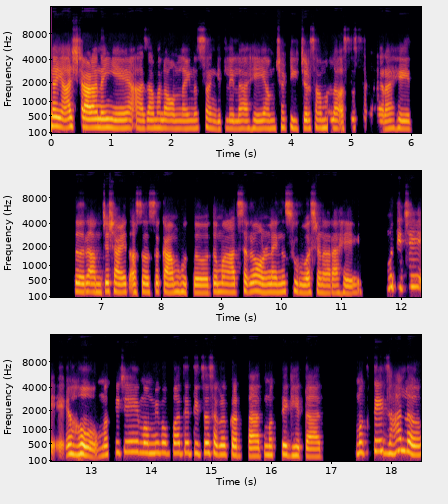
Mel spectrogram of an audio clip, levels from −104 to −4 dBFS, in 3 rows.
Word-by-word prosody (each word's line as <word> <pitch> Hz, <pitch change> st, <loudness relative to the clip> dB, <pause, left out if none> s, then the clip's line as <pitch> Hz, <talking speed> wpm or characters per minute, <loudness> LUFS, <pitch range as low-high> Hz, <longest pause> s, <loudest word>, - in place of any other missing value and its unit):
नाही, 230 Hz, -2 st, +6 dB
आज 205 Hz, +2 st, +3 dB
शाळा 205 Hz, -2 st, +7 dB
नाहीये, 200 Hz, -2 st, +2 dB
आज 185 Hz, 0 st, -3 dB
आम्हाला 190 Hz, 0 st, -1 dB
ऑनलाइनचं 180 Hz, 0 st, -4 dB
सांगितलेलं 180 Hz, -2 st, -5 dB
आहे, 180 Hz, 0 st, -3 dB
आमच्या 185 Hz, +2 st, -6 dB
टीचर्स 185 Hz, 0 st, -3 dB
आम्हाला 190 Hz, -1 st, -2 dB
असंच 200 Hz, +4 st, -8 dB
सांगणार 180 Hz, -4 st, -9 dB
आहेत. 185 Hz, -1 st, -2 dB, 0.6 s
तर 200 Hz, -1 st, +3 dB
आमच्या 190 Hz, +1 st, +1 dB
शाळेत 190 Hz, -3 st, +2 dB
असं, 190 Hz, +1 st, 0 dB
असं 195 Hz, +2 st, -3 dB
काम 185 Hz, -1 st, +3 dB
होतं, 175 Hz, -2 st, 0 dB
तर 200 Hz, -, +2 dB
मग 195 Hz, 0 st, -1 dB
आज 185 Hz, 0 st, -2 dB
सगळं 205 Hz, 0 st, +1 dB
ऑनलाइनचं 190 Hz, -1 st, +1 dB
सुरू 190 Hz, -5 st, -2 dB
असणार 175 Hz, -2 st, -3 dB
आहे. 170 Hz, -2 st, -2 dB, 0.6 s
मग 310 Hz, -, 0 dB
तिचे 315 Hz, -, -3 dB, 0.2 s
हो 235 Hz, +1 st, +8 dB, 0.3 s
मग 220 Hz, -, +2 dB
तिचे 280 Hz, +1 st, -2 dB
मम्मी-पप्पा 260 Hz, -1 st, 0 dB
ते 265 Hz, -, 0 dB
तिचं 260 Hz, +1 st, +2 dB
सगळं 225 Hz, -2 st, +3 dB
करतात, 190 Hz, -2 st, +2 dB
मग 215 Hz, -1 st, +1 dB, 0.2 s
ते 225 Hz, -, +6 dB
घेतात. 200 Hz, -4 st, -1 dB, 0.6 s
मग 265 Hz, 0 st, 0 dB
ते 300 Hz, 0 st, +2 dB
झालं 255 Hz, -3 st, +2 dB
195 Hz, 150 wpm, -23 LUFS, 185-225 Hz, 0.6 s, हो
